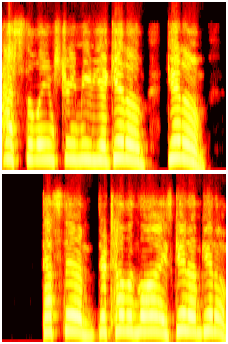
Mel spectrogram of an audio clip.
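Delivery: mock, very high-pitched, rousing yell. Retelling how a woman stirred a crowd against the media: retelling a yell. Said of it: "started yelling".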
